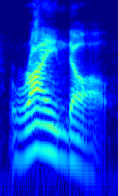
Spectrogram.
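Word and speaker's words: Rijndael: original name was and this is my best pronunciation Ryan Dahl that's Dutch so AES what what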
